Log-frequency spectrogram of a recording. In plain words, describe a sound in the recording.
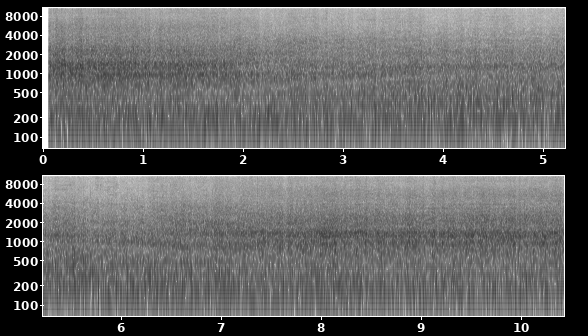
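A car cruises at highway speed, with road and tyre noise heard from inside the car.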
